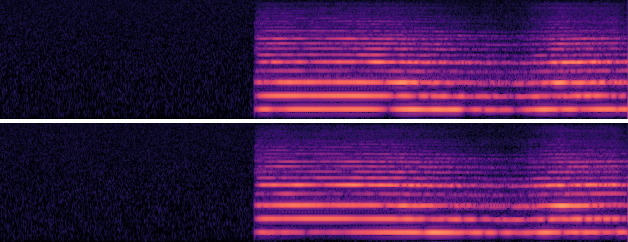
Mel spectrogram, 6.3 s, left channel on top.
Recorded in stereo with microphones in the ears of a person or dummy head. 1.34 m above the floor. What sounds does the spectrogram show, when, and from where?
2.5 s a flute: centre (ahead or behind), 2.5 m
